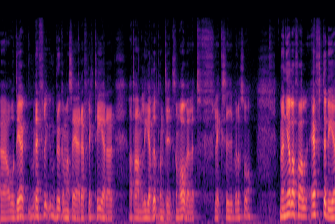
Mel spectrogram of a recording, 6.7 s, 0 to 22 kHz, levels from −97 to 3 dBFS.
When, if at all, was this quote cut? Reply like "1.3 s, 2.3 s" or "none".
5.5 s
